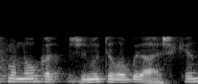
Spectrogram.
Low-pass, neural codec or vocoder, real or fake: 3.6 kHz; codec, 16 kHz, 1 kbps, X-Codec, HuBERT features, trained on LibriSpeech; fake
